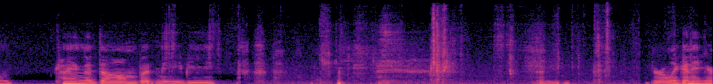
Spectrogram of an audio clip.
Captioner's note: laughs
